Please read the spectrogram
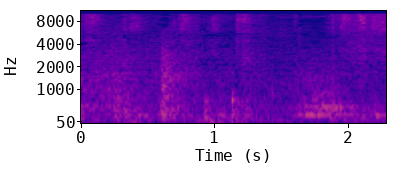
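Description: Felt-tip markers scratching across paper in quick, repeated strokes as text is scribbled over a dense drawing, with a brief squeak near the end.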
